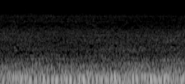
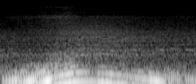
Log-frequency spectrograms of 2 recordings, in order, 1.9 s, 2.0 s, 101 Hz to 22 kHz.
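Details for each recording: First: Toyota Altis 16-valve automatic, engine warm, in drive: low, uneven idle rumble sagging and shaking with gear engaged, also shakes in reverse; idle drops to about 1000 rpm; cause found as dirty idle air control valve. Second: Toyota Altis 16-valve automatic after idle air control valve cleaning: throttle blip to about 3,000 rpm rises smoothly, then revs settle slowly back to idle without dipping or stalling; idle air control responding normally.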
